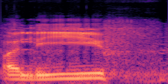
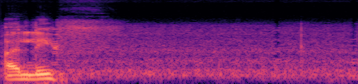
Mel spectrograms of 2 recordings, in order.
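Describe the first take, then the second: First: The second vowel is drawn out long. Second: The second vowel is kept short. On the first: The speaker calls it wrong. "कुछ लोग इसको अलीफ पढ़ते हैं, ऐसे नहीं पढ़ना" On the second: The speaker calls it right. "इसको पढ़ना है अलिफ"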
